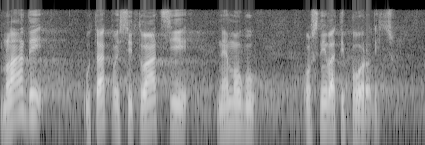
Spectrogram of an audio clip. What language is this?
Serbian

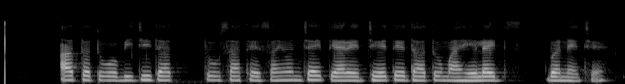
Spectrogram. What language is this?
Gujarati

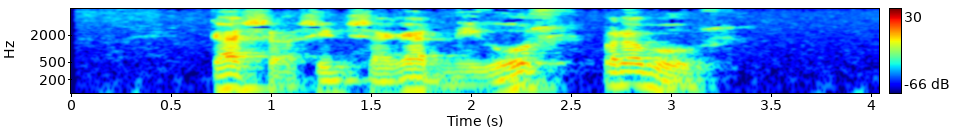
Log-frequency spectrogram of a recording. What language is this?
Catalan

